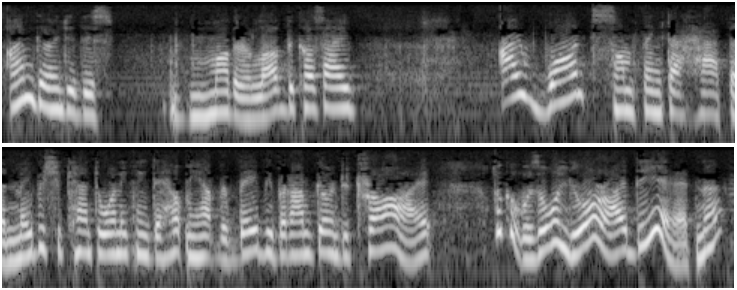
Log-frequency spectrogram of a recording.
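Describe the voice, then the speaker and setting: An actress playing a desperate, hesitant married woman in a radio drama, earnest and halting, with a pleading manner. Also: on the high side, animated, background noise, natural voice. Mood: anxious, determined. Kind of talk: 1970s radio drama acting. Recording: dull lo-fi radio drama, music behind.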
